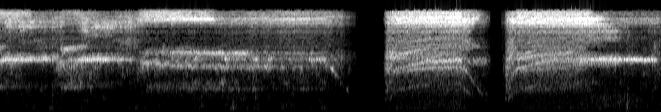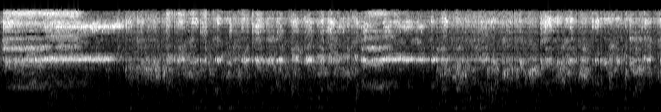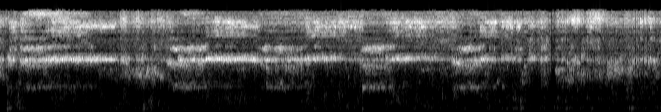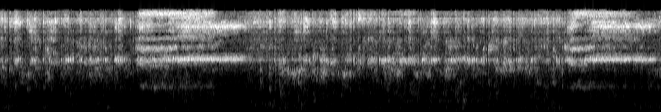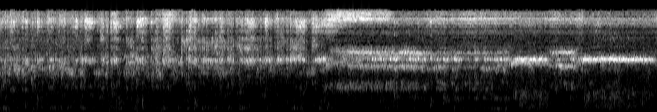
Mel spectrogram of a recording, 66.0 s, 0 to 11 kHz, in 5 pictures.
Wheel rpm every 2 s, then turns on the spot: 230, 220, 210, 90, 120, 190, 230, 230, 230, 230, 230, 230, 230, 230, 230, 230, 220, 230, 230, 230, 230, 220, 230, 230, 230, 230, 230, 230, 230, 220, 210, 220, 230.
none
